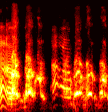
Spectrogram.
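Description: A dog named Walter barks in a quick run of about five or six loud, yappy barks, each separated by short pauses.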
